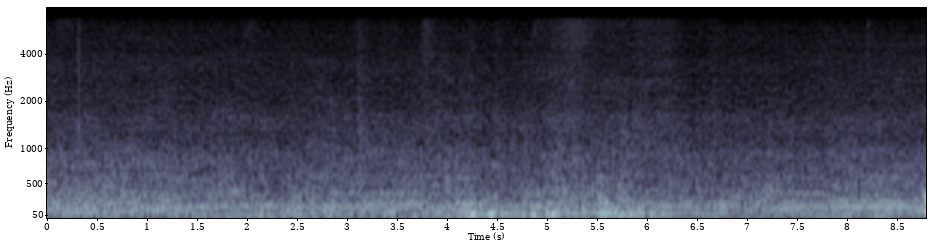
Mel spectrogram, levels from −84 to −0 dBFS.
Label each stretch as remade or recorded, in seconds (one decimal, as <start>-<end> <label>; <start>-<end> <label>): 0.0-4.0 remade; 4.0-4.9 recorded; 4.9-8.1 remade; 8.1-8.8 recorded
